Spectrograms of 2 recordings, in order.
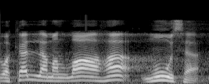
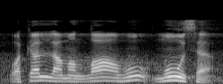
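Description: First: Allah ends with an 'a' vowel. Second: Allah ends with a 'u' vowel. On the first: Moses is the one who spoke. The speaker calls it wrong. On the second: God is the one who spoke. The speaker calls it right.

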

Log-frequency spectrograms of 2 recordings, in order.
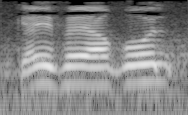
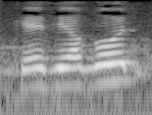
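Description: The two takes are said the same way.

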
